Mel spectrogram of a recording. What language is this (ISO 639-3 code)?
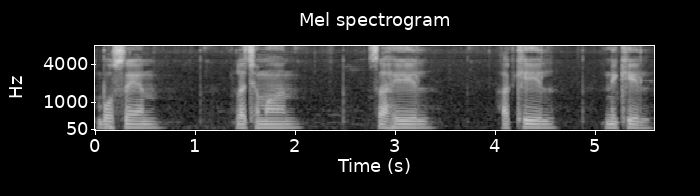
sat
